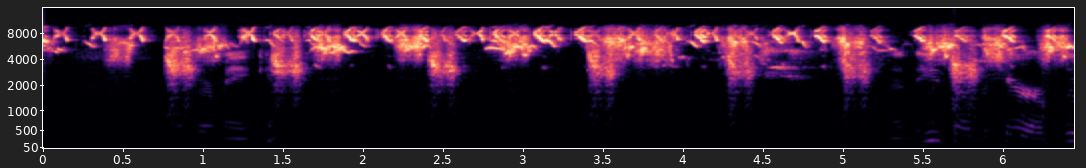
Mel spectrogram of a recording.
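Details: Chipping sparrow nestlings being hand-fed give a dense, continuous chorus of high, thin, sibilant begging chips; a person's voice is heard briefly between bursts.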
